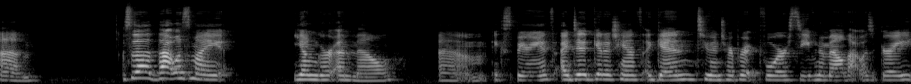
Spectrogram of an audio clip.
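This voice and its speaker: In a bright, sharp tone, a woman speaks at a medium pitch with ordinary pitch variation. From Texas. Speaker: vlogger and sign language interpreter. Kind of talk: casual vlog. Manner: hesitant, many fillers.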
